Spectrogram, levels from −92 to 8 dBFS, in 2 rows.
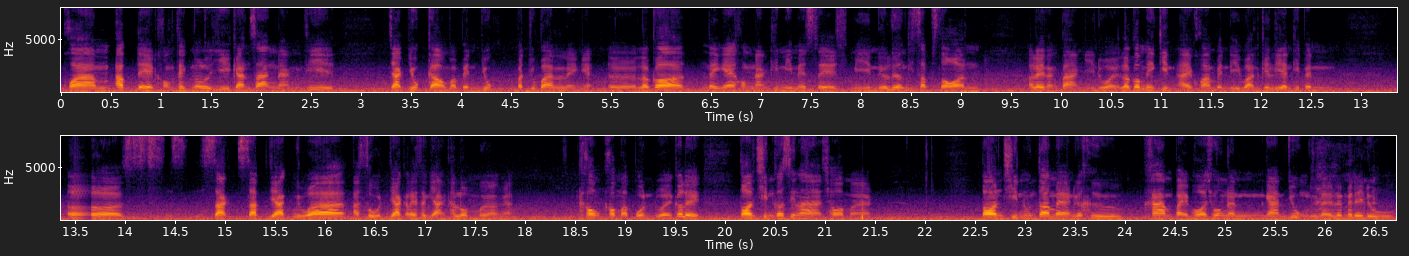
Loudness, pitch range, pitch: -23 LUFS, 115-140 Hz, 125 Hz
